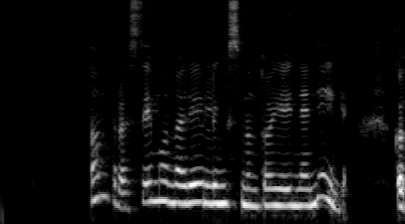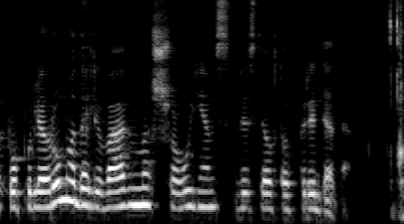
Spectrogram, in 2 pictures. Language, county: Lithuanian, Tauragė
